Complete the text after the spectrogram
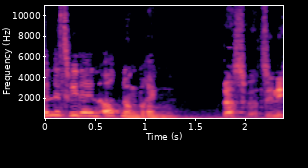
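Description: A young woman speaks calmly and close.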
